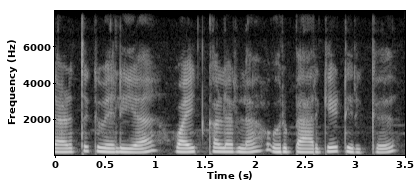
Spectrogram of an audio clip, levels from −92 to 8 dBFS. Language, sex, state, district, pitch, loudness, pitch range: Tamil, female, Tamil Nadu, Nilgiris, 205 Hz, -15 LUFS, 195-215 Hz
